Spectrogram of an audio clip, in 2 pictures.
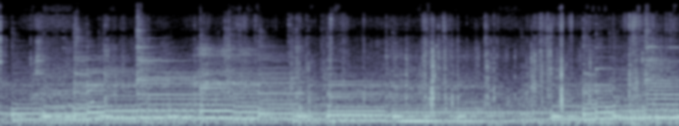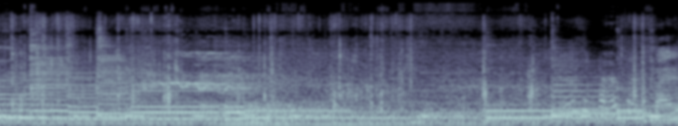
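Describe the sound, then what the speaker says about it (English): Pony rides with a pony neighing over busy hoof clip-clops, partly masked by continuous loud music with a steady tonal melody; voices blend into the dense mix. "Pony rides."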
